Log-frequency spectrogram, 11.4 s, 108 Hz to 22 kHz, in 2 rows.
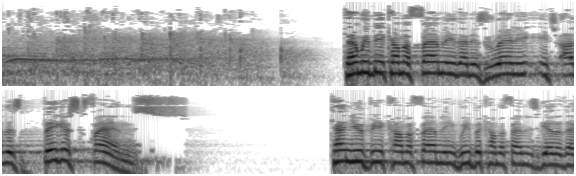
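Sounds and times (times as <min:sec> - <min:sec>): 
high held shout: 0:00.0 - 0:02.0
crowd clapping and cheering: 0:00.0 - 0:03.1
speech: 0:03.4 - 0:07.4, 0:09.0 - 0:11.4.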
